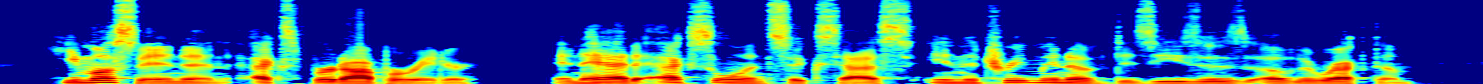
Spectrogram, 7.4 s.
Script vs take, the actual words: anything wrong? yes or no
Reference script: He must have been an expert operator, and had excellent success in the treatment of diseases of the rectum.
yes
